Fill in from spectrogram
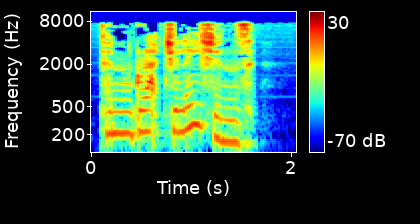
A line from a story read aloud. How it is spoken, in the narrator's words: I said, slightly uneasily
